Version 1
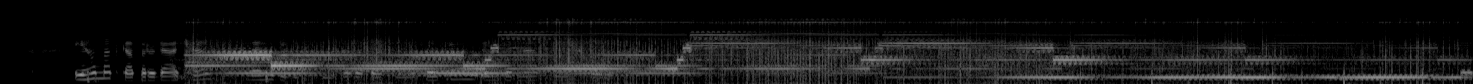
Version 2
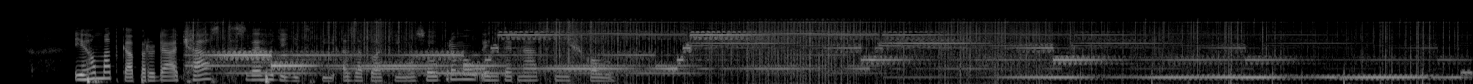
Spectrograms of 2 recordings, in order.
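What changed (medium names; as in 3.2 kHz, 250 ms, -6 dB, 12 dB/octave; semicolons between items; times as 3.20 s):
speech: remove vowel filter e; master: add high-order bell 4.5 kHz +14 dB 1.1 oct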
